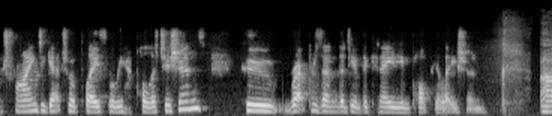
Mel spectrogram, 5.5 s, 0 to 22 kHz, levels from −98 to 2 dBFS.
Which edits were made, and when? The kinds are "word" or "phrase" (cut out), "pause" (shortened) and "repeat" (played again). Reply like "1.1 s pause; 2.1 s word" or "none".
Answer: 1.3 s word; 3.5 s word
